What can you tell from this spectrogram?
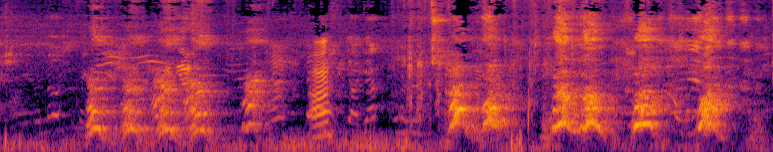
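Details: Golden Retriever Zhuangzhuang, a pet dog in a rural home, excitedly fawning over its grandmother after days apart and nuzzling her. A run of whining, yelping vocal bursts with bending tones, mixed with human voices.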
